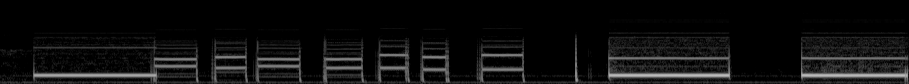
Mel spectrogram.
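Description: Telephone call being placed. A steady dial tone sounds, then a quick run of about seven touch-tone keypad beeps as the number is dialled, a click, and two long ringing tones as the line rings.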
